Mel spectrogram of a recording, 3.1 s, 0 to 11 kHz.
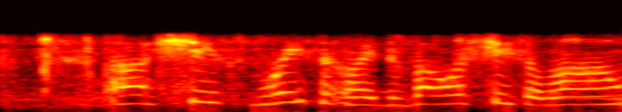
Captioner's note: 911 recording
